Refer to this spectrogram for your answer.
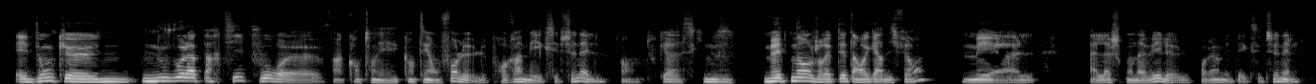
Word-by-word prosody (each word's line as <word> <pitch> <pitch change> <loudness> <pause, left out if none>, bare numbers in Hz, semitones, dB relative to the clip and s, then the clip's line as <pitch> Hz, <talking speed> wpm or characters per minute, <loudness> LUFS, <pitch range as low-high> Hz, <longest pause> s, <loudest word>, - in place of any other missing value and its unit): et 130 - +4
donc, 145 +5 +1
heu, 130 -3 +7
n 125 -1 +2
nous 145 +2 +5
voilà 165 0 +6
partis 155 +2 -4
pour, 145 -5 0
heu, 100 -1 -5
enfin, - - -10
quand 110 0 -6
est 100 +1 -5
quand 110 0 -5
tu 110 - -3
es - - +5
enfant, 100 +8 -1
le 110 -8 -1
le 100 -1 -11
programme 110 +3 -2
est 100 - -3
exceptionnel. 120 +2 -4
Enfin, 110 - -11
en - - -17
tout - - -20
cas, 115 -2 -4
ce 105 - -12
qui - - -6
nous 120 0 +3
ze 110 -1 -5 0.3
maintenant, 150 +3 +6
j'aurais 120 -3 +2
peut-être 140 +3 0
un - - +4
regard 115 -1 +2
différent, 115 - -4 0.3
mais 110 -1 +2
à 95 - -6
l 100 +2 -8 0.6
à - - -5
l'âge 105 +2 -2
qu'on 100 - -3
avait, 105 +9 0
le 105 -7 -3
le - - -11
programme 105 +2 -6
était 110 - -11
exceptionnel. 120 -2 -3
120 Hz, 215 wpm, -26 LUFS, 105-140 Hz, 0.6 s, heu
